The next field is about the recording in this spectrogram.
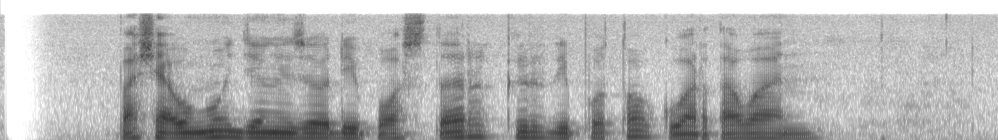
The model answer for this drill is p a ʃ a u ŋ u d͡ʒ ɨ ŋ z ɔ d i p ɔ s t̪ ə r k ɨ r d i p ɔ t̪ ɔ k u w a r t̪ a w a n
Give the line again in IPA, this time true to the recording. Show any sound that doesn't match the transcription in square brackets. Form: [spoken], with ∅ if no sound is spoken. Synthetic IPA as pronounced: p a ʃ a u ŋ u d͡ʒ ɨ ŋ z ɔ d i p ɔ s t̪ ə r k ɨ r d i p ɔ t̪ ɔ k u w a r t̪ a w a n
